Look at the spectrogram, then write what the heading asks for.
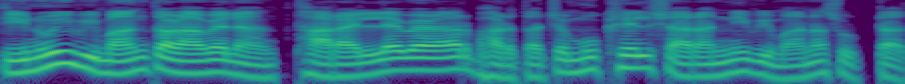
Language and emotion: Goan Konkani, neutral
